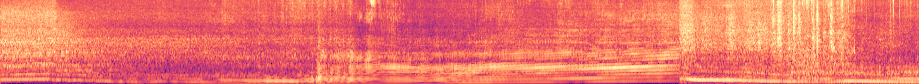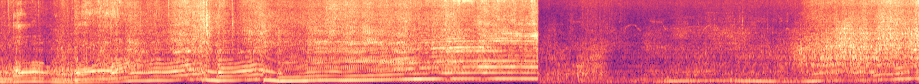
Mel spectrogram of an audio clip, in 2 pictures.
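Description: A rally car's engine revs hard and roars past, its pitch rising and falling through the gears.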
